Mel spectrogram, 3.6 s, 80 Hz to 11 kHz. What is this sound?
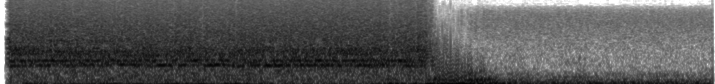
Sound effects > Electronic / Design
Loud Jumpscare 3
Audio, Sound, Loud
